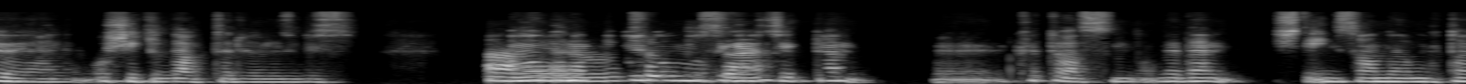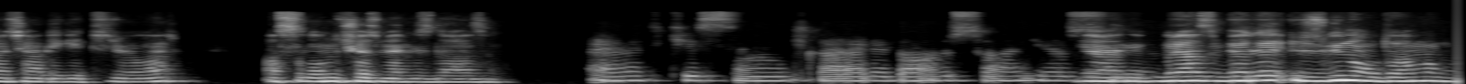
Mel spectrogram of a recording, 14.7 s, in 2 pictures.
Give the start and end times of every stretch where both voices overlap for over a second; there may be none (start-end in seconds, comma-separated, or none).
2.5-3.9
